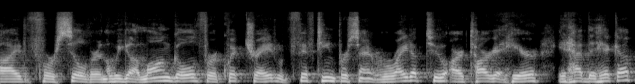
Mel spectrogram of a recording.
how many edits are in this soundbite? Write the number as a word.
two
